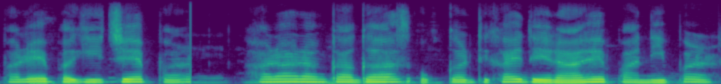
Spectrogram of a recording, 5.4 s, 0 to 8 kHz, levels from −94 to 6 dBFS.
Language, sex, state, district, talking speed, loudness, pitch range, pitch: Hindi, female, Arunachal Pradesh, Papum Pare, 165 wpm, -15 LUFS, 220-240 Hz, 230 Hz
